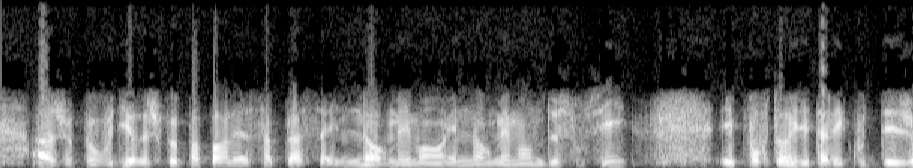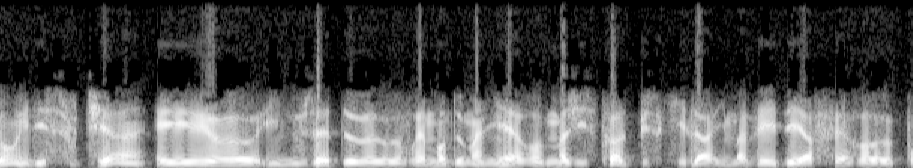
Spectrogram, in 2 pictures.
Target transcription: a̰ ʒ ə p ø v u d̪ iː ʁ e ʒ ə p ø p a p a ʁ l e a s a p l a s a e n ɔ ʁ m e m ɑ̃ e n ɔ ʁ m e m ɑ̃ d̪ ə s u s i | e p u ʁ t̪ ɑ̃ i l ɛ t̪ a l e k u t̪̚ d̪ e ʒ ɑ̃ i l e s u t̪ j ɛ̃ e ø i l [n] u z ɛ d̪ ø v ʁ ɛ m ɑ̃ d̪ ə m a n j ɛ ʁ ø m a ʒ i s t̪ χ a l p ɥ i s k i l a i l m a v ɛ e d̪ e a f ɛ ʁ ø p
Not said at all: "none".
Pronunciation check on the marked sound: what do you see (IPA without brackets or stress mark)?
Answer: n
